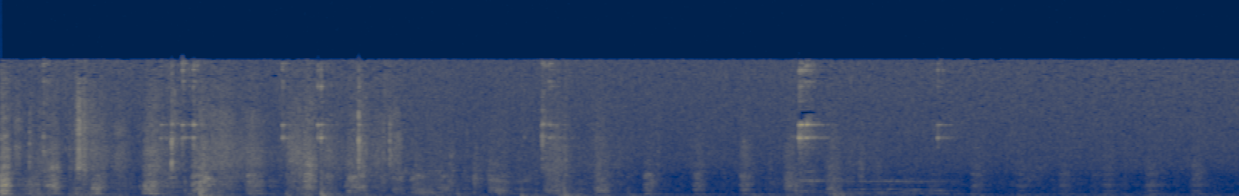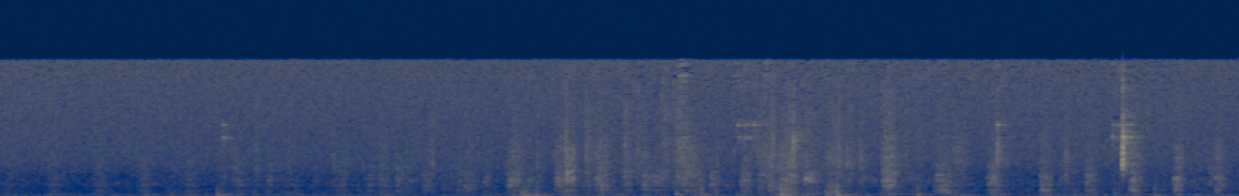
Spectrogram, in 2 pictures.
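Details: Irish Wolfhound Brogan at play with Aussie-Doodle puppy Millie: rapid breathy panting, strongest at the start and again near the end, quieter in the middle, with rustling movement noise.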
